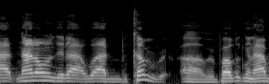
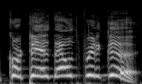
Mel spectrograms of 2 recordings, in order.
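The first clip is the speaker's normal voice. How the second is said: high laughing outburst, much higher; 5 dB louder than usual. Real, not acted. Laughing at a viewer's joke.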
